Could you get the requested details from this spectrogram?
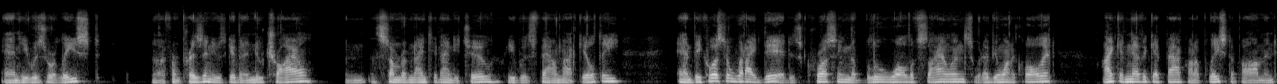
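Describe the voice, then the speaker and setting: Talking at a very fast pace, a man with a fairly low pitch and a dark, mellow, somewhat breathy tone keeps his intonation fairly even on a very clean recording with a silent background. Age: 60s. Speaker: podcast host, former police officer. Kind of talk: personal monologue. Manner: halting, many fillers.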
